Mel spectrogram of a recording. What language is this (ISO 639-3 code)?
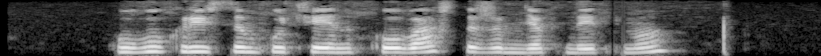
chm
